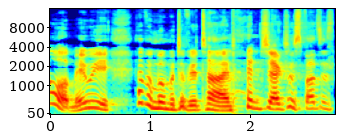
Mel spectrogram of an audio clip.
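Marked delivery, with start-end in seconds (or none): 0.0-1.9 put-on posh, upper-class British accent. Retelling a scene, voicing a talking dog asking for a moment, posh british accent. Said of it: "comes up in like a posh British accent".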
